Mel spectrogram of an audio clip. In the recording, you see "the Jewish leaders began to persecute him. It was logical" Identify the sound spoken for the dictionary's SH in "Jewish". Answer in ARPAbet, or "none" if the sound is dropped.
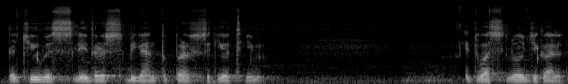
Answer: S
